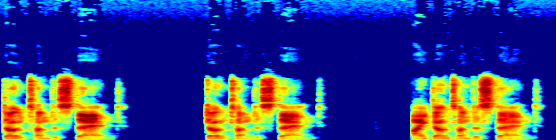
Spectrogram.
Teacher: La palabra understand empieza con un sonido vocal a y la negación don't termina con una consonante. Los sonidos t y a se juntan así de forma que parecen una sola palabra.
